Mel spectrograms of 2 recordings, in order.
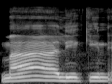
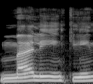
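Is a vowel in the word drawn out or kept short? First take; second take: drawn out; short. First: A vowel in the word is drawn out long. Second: The vowels in the word are kept short. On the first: The speaker calls it wrong. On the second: The speaker calls it right.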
